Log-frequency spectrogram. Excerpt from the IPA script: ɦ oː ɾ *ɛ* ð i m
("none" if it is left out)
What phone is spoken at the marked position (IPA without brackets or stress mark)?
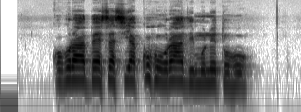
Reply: a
